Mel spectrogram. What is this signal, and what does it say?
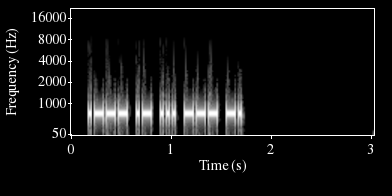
Morse code, heard as a keyed tone, about 37 wpm, 700 Hz. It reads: JASON
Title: USA Common Names - Max 5 Letters - 40wpm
